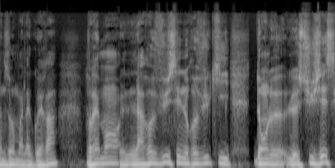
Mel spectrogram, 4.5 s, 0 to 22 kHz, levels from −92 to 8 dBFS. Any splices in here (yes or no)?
yes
